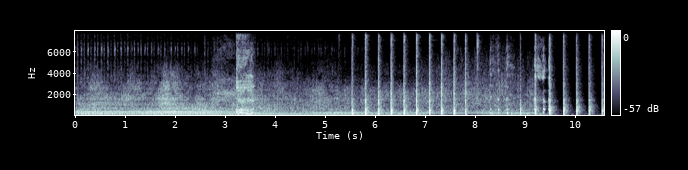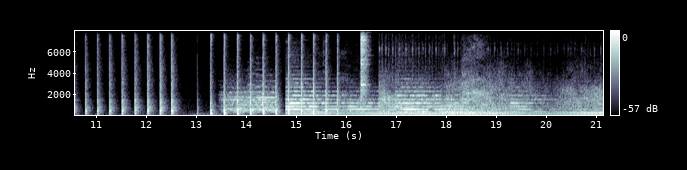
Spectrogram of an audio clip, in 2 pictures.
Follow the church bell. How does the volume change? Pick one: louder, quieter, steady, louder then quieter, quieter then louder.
quieter.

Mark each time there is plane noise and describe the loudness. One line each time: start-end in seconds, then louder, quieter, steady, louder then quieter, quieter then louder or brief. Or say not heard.
0.0-9.2 quieter
16.6-21.1 louder then quieter.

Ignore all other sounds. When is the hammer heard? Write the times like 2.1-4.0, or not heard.
5.2-16.5.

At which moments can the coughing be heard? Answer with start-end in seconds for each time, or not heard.
3.2-3.6, 8.2-9.6, 15.3-16.3.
